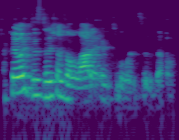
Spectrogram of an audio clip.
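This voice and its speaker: A woman's voice: medium pitch, lively intonation, fairly quick, echoey room. A woman hosting a casual tarot live stream who chats and laughs while she eats. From Dominican. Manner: chatty and laughing, talks while eating.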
